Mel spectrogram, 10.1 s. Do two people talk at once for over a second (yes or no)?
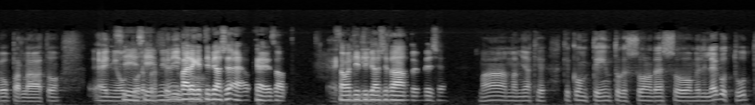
yes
